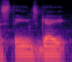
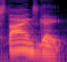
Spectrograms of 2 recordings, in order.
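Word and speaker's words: Steins;Gate: Saying saying the steam he said the steam's gate. They got to change the name. It's pronounced how Oh, it's Stein's gate.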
